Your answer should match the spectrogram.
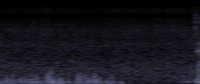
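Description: Faint wind gusting on the microphone, low rumbling puffs that die away over the second half to near silence.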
